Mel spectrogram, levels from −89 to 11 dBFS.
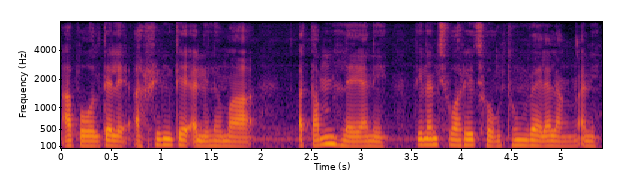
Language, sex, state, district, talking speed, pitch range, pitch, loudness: Mizo, male, Mizoram, Aizawl, 265 wpm, 110-125 Hz, 115 Hz, -19 LUFS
